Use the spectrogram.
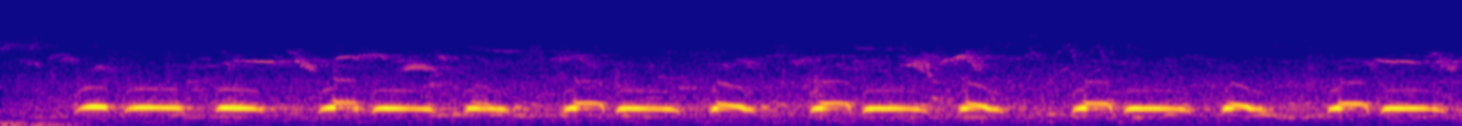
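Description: eurasian collared dove cooing

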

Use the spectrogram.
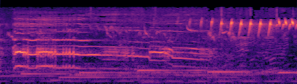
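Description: rooster crowing

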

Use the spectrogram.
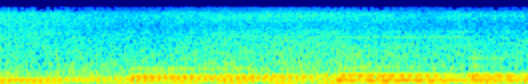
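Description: ocean waves and surf

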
